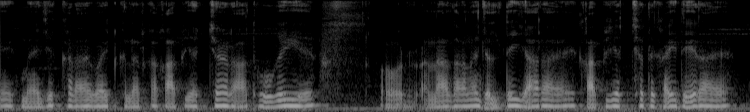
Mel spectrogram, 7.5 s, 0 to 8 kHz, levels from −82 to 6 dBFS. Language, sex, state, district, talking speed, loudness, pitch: Hindi, male, Maharashtra, Dhule, 210 wpm, -35 LUFS, 150 Hz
